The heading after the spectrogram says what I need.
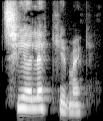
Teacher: K-dan sonra samit gəldiyi üçün tələffüsdə x üstü ştrix olacaq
